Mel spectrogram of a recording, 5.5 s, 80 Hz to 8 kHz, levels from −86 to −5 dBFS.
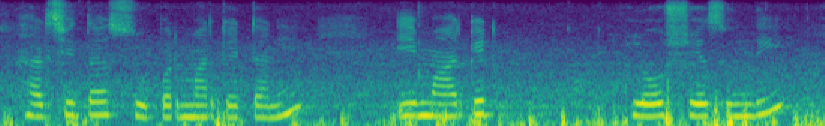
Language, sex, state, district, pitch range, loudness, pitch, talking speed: Telugu, female, Andhra Pradesh, Annamaya, 235-260 Hz, -19 LUFS, 250 Hz, 85 wpm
